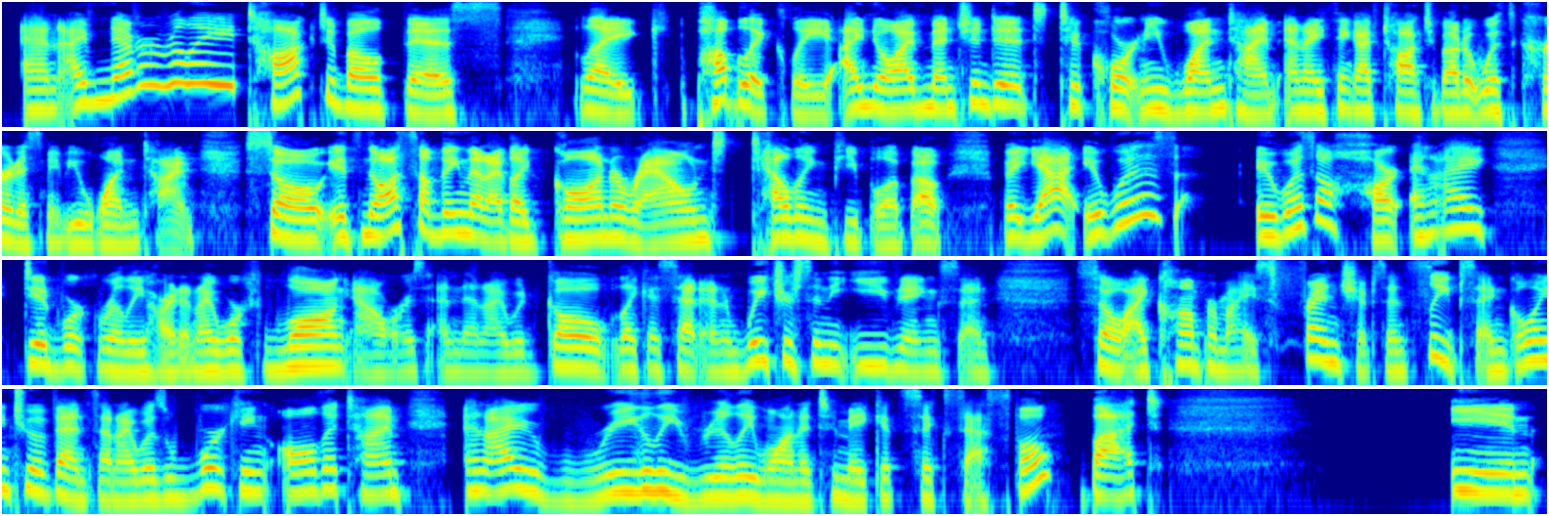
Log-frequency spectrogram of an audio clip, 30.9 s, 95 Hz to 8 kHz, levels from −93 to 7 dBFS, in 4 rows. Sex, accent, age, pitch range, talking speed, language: female, American, 20-39, 165-215 Hz, 200 wpm, English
